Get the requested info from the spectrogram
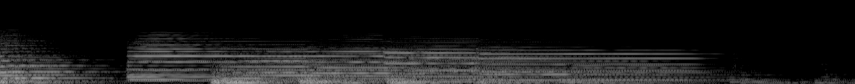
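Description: Orchestral film score with brass, playing long held chords. A new, fuller chord comes in about a second in, with deep bass joining shortly after, and fades away near the end.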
